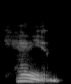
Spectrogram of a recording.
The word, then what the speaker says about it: canyon: And the pronunciation with an I, canyon, like this, canyon, right?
